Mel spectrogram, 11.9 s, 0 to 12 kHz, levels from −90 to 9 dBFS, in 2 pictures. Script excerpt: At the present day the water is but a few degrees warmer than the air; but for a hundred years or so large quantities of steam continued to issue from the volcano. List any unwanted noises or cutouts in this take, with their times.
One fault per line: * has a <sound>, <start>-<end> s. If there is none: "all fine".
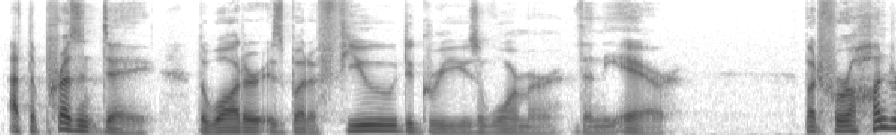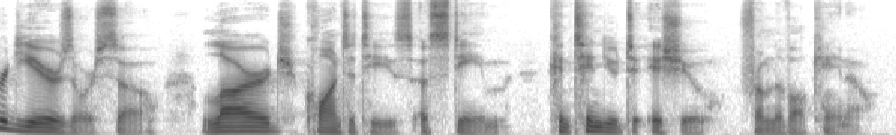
all fine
